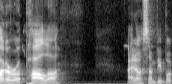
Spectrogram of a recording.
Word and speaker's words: Rapala: bit funny when you call it a Rapala instead of a Rapallo they actually pronounce it like rap rap all what I mean everyone has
